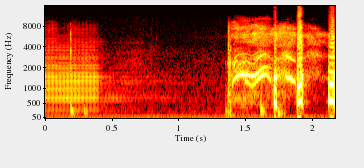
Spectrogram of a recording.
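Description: A short steady buzzing tone, a brief pause, then a loud, harsh, wavering moo-like bellow broken by sharp rasping bursts, a sound effect of an angry cow in the middle of a field, all without talk.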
